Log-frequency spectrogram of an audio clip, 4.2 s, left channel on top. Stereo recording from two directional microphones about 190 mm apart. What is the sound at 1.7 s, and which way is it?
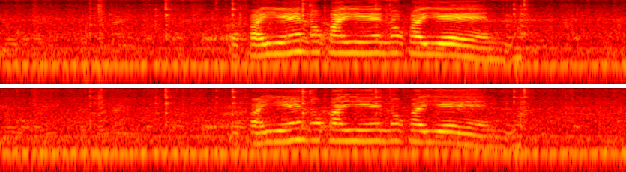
Speech, 35° left (ahead or behind).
